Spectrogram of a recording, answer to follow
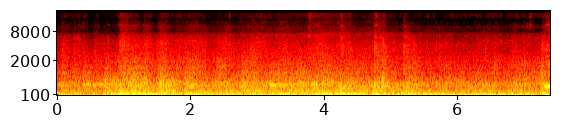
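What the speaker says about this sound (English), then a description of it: "There's the train." A train passes on rails as a steady, loud rumbling roar with faint rattling that holds evenly throughout without a break.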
